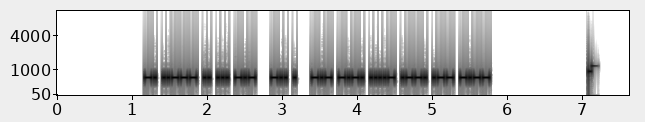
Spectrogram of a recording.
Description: Morse code, heard as a keyed tone, about 40 wpm, 700 Hz. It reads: N2ISK DE KC4PWY
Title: USA Callsign DE Callsign 40wpm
